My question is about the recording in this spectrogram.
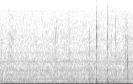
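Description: A few faint, short clicks at a computer, over a steady low hum.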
